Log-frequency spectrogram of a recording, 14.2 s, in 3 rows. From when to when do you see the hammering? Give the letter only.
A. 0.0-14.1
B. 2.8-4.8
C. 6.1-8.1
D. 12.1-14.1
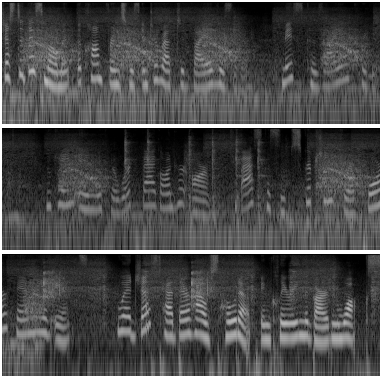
C.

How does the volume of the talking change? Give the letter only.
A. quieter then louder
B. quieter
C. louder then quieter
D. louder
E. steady
A.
